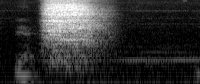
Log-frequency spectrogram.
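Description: A man's single brisk, forceful exhale through one nostril: a short, loud rush of breath lasting under a second. It is meant to blow the nasal passage clear of excess mucus during alternate-nostril breathing.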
